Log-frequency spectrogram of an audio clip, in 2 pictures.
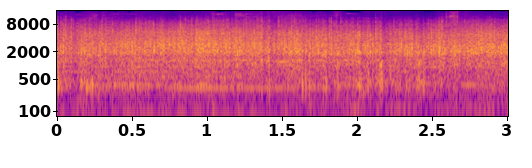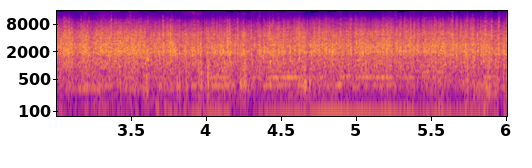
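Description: Low-level fireworks (comets and fountains fired in quick succession) giving a continuous dense crackle of many small pops, steady throughout.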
